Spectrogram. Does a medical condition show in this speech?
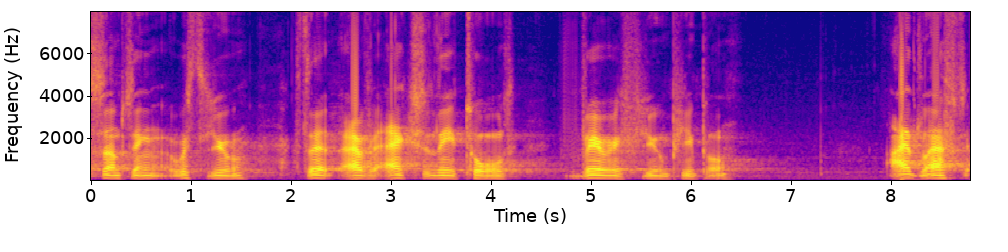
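Yes: ALS; onset with tiredness and clumsiness; diagnosed about two and a half years before recording, symptoms began about four years before.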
